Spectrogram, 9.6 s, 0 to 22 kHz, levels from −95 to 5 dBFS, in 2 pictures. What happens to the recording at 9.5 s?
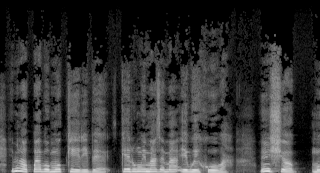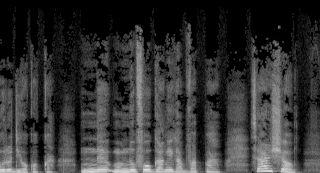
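Generation loss affects 9.5 s as it does the whole speech clip. The audio sounds swirly, smeared and hollow, with blurred attacks. This is likely from MP3 encoding repeated about four times, at what sounds like 96 kbit/s, with each pass requantising on a shifted frame grid.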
